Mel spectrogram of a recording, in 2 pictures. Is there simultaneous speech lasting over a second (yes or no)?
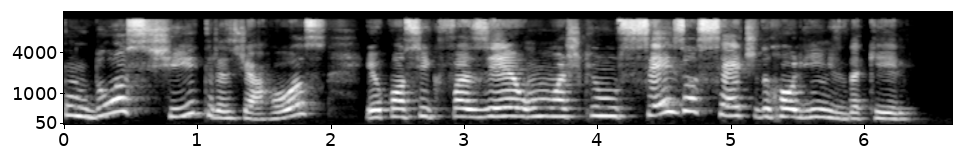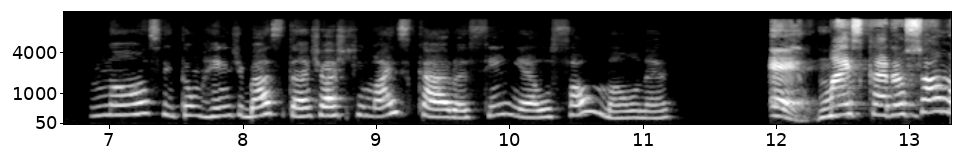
no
